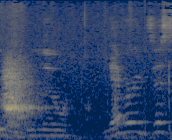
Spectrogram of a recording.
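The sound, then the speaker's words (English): A dog gives a short, sharp bark at the start, followed by a man talking. “Sorry about my dog and my mom.”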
